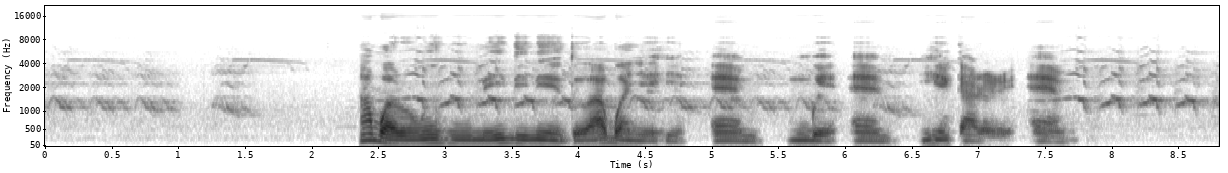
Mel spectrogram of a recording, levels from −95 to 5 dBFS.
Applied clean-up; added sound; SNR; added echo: none; Bird vocalization, bird call, bird song; 19 dB; none.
